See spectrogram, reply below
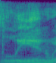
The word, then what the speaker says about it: Lian: And it's Leanne, L-I-A-N, not Liam, like Liam yes, Hemsworth. – L-I-A-N.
